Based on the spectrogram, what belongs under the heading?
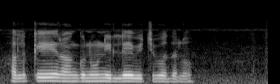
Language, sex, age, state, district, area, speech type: Punjabi, male, 18-30, Punjab, Mohali, rural, read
